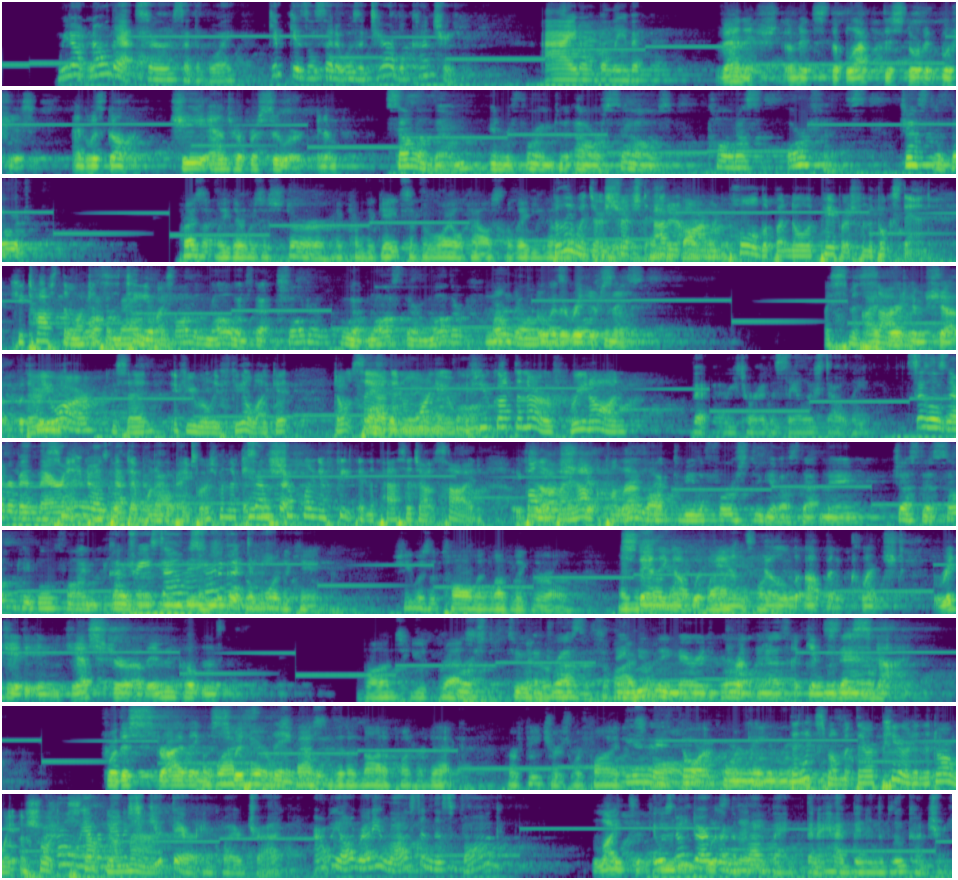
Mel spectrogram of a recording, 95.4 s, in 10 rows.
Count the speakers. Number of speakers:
5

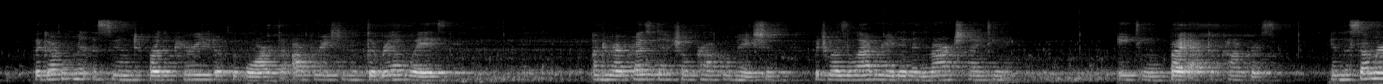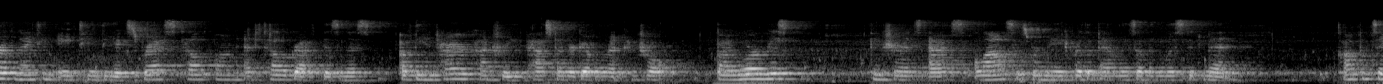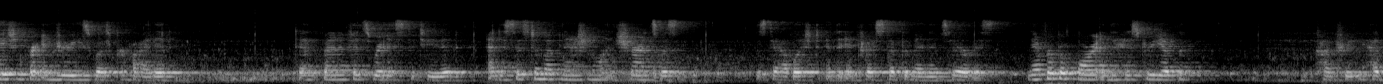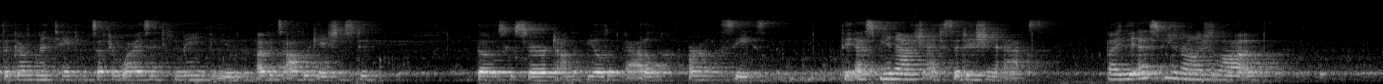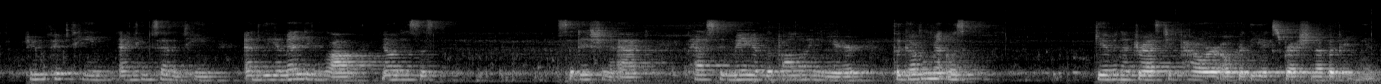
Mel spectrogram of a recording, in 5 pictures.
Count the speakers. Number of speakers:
1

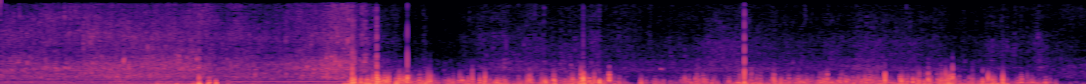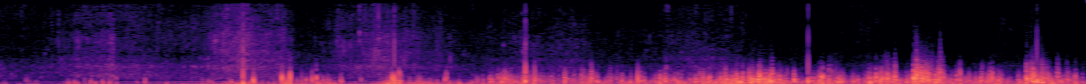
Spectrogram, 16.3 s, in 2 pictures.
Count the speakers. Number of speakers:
0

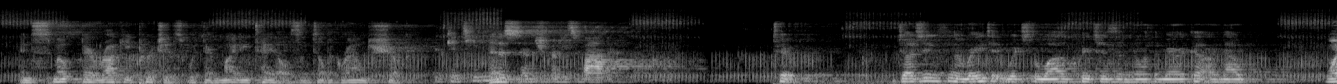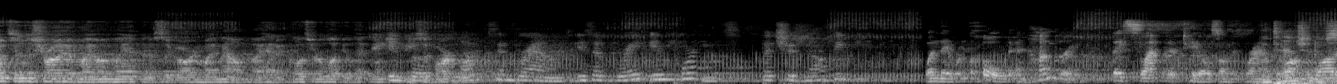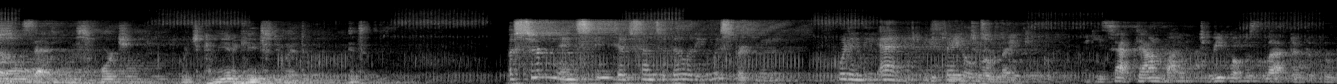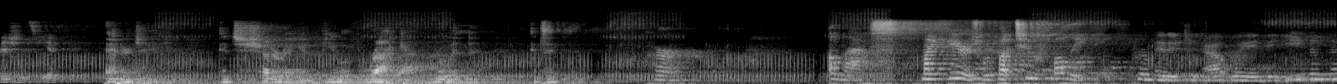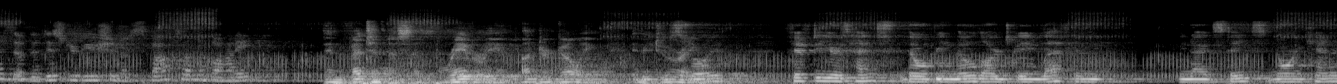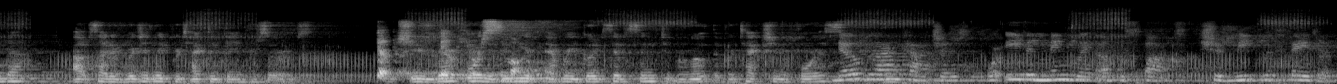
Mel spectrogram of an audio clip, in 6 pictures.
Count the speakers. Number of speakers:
8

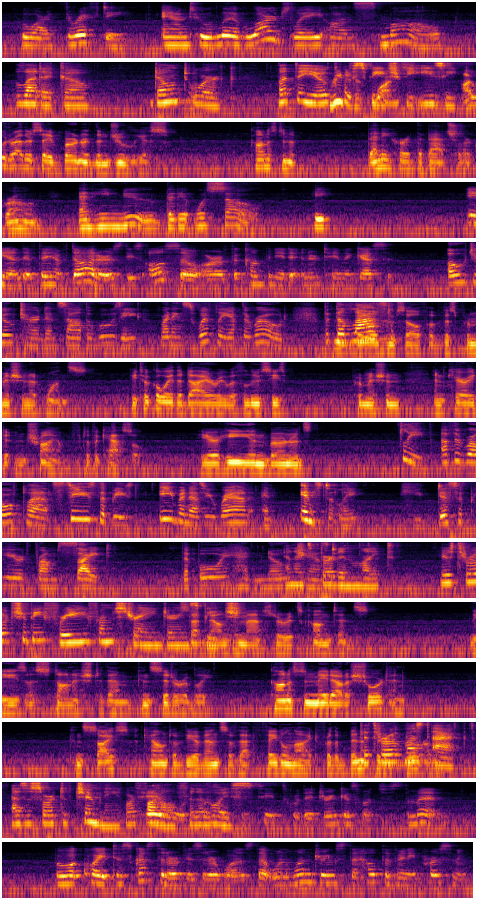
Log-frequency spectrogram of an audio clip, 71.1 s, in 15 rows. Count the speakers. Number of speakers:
6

